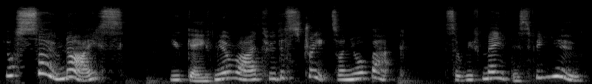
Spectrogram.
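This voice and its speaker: An eager little storybook child, played by a woman, pleads and admires in a sweet, high-pitched voice. The lines are drawn out and very animated. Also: a little slow, full character voice. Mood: admiring, earnest.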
